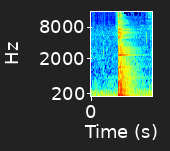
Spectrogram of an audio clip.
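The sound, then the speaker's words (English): A single sharp clink of a wine glass being handled as someone takes a sip of wine, a bright ringing tap that fades over about half a second, with quiet background and no talking. “Oops, not before a sip of wine.”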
